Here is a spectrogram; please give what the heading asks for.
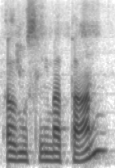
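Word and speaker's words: المسلمات: How would you pronounce the plural of women? As al-Muslimatan? The plural you would say al-Muslimat.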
